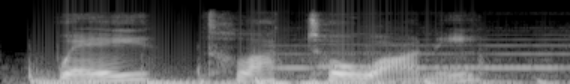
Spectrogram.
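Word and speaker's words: Huey Tlatoani: The Aztecs called their emperor the Hi Platlani and that's pronounced we tatawani.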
